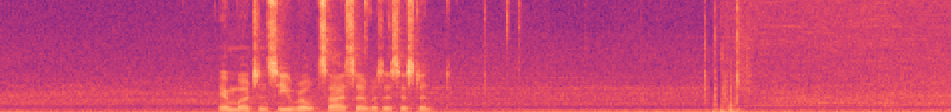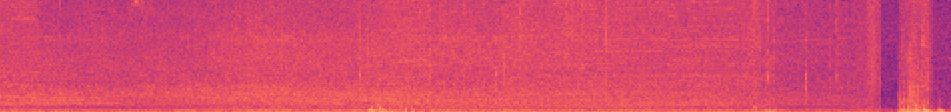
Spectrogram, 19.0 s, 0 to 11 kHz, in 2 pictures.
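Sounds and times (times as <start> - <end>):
low steady hum: 0.0 - 19.0
electric motor whirring: 7.2 - 18.1.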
